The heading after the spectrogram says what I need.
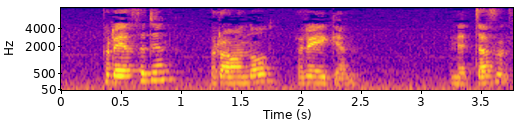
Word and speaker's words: Ronald Reagan: The correct pronunciation is President Ronald Reagan. We have R's here and here.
